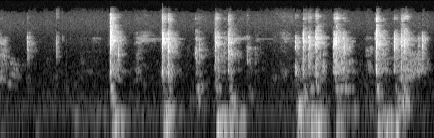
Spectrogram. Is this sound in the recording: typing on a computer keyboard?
yes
